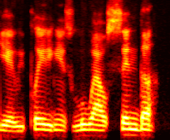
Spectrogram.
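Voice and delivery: loud, put-on New York accent. Quoting an old coach's favourite story, imitating a New York accent. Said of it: "he had that New York accent".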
